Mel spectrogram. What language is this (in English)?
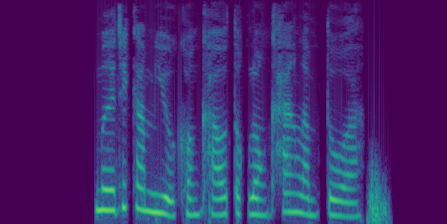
Thai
